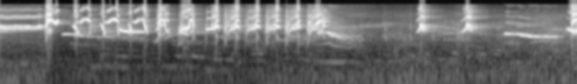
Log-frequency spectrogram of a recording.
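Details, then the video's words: An oriental magpie-robin sings in fighting style with its filler repertoire, opening with a dense, fast series of piercing repeated notes, then sparse sharp chips and a drawn-out descending whistle. "Kacer gacor tarung bongkar isian"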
